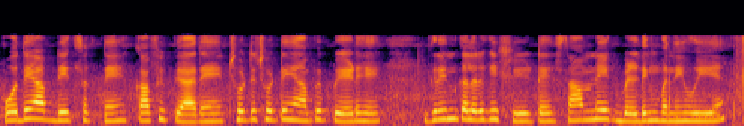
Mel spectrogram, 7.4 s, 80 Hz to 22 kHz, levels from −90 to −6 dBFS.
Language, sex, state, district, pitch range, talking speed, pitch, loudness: Hindi, female, Rajasthan, Jaipur, 210-245 Hz, 195 wpm, 225 Hz, -19 LUFS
